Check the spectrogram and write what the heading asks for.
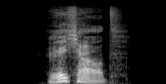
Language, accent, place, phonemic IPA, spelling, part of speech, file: German, Germany, Berlin, /ˈʁɪçaɐ̯t/, Richard, proper noun, De-Richard.ogg
- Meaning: a male given name, equivalent to English Richard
